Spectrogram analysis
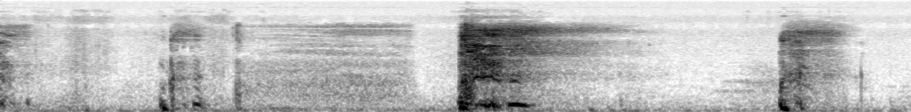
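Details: Cough.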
